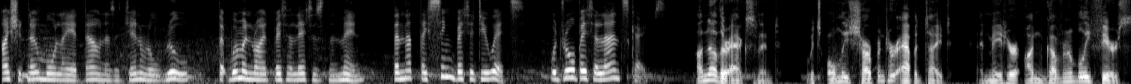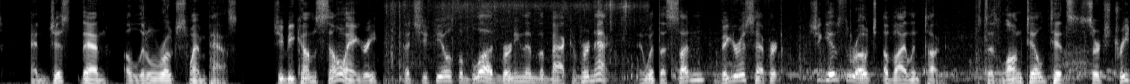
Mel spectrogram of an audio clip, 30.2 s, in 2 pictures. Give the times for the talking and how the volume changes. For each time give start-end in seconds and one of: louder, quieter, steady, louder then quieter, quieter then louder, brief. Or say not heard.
0.0-30.1 steady.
